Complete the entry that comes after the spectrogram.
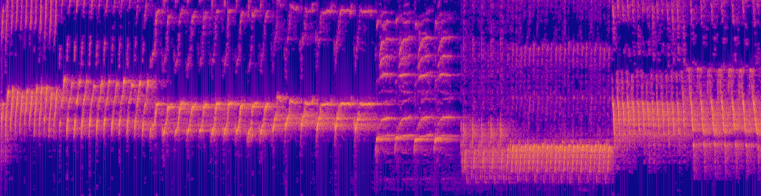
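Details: Spanish timbrado canary tutor song for other birds to learn. Steady rolling trills step gradually lower, drop into a deep, buzzy roll, then jump back to higher trills.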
